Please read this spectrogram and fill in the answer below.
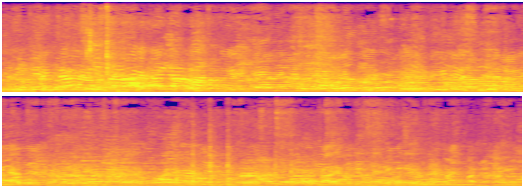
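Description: People talking and chattering, several voices overlapping in a large, busy room.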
